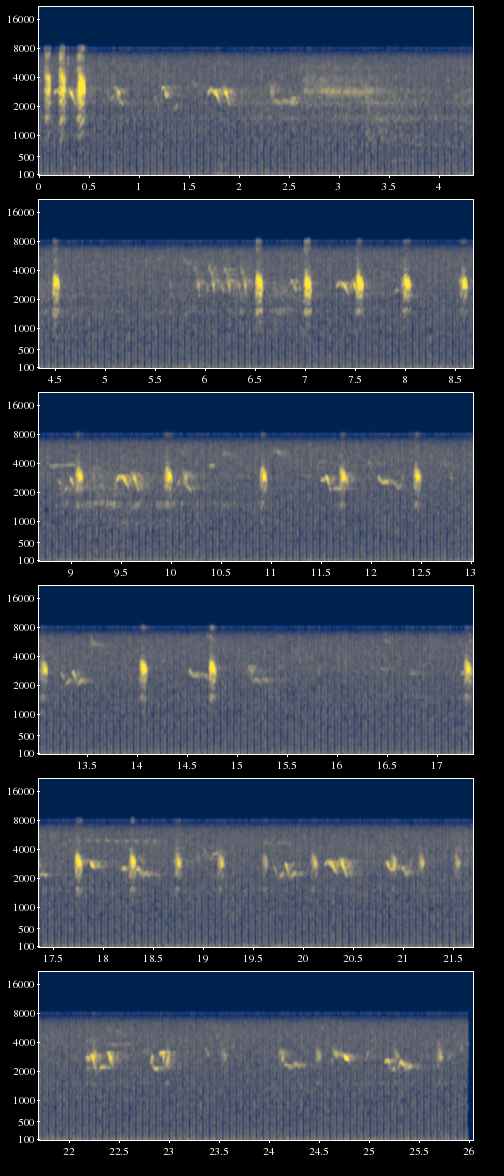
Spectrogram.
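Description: Birds chirping: short, high chirps repeated in quick runs, sparse for the first few seconds and then nearly continuous, over a steady low background noise.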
